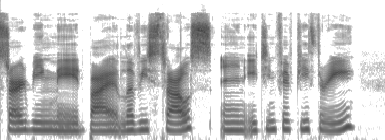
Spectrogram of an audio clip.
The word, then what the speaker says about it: Strauss: Those started being made by Levi Strauss in 1853. Tried pronouncing his name the German way, or else my German friends will kind of come after me.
